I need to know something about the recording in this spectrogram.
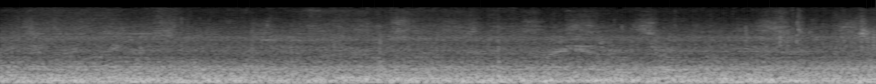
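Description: Steady low rumble of a shuttle bus on the move, engine and tyres on the road, heard from inside the passenger cabin.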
